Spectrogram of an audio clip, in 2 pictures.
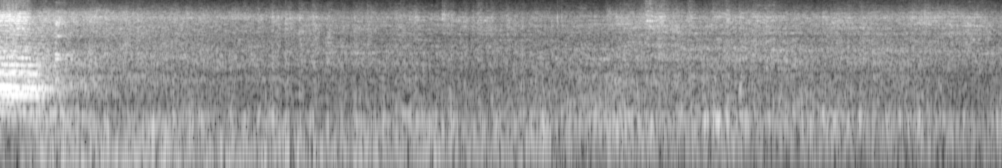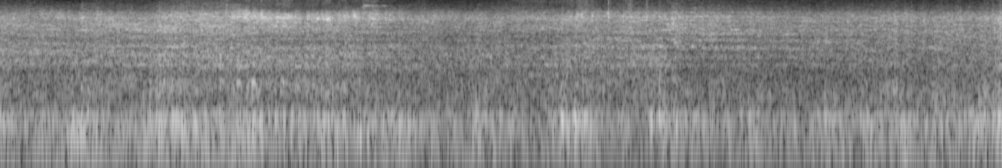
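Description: BNSF freight train's double-stack intermodal container cars rolling past, a steady rumble of steel wheels on rail. The locomotive's horn cuts off just at the start.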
